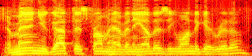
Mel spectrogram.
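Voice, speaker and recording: An actor playing a stern, relentless Texas Ranger in a 1950s radio drama, questioning tersely and without giving ground. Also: male voice, medium pitch, little pitch movement, racing, darkish tone, a little hiss or hum, lightly acted. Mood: probing, guarded. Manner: terse, unyielding, probing. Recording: old-time 1950s radio recording.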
